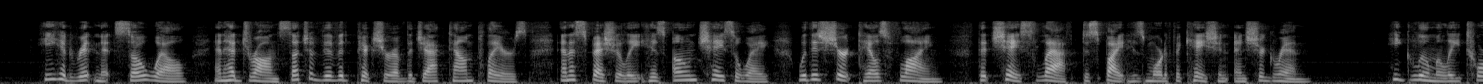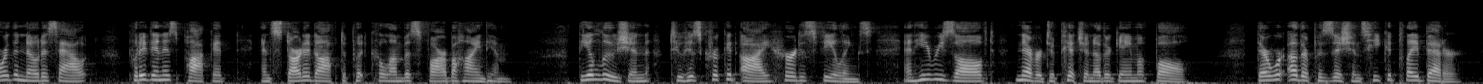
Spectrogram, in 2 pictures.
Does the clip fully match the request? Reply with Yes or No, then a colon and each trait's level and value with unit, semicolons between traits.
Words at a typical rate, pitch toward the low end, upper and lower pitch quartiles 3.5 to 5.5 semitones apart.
No: average, 170 wpm; medium, 165 Hz; average, 4.9 semitones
